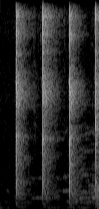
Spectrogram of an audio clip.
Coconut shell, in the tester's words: bunyinya masih sedikit padat yaitu artinya kalau nutrisi di dalam masih ada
